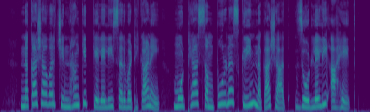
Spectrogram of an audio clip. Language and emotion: Marathi, neutral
